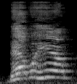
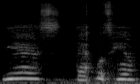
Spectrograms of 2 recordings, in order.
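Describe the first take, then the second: First: Louder, higher, disbelieving question; incredulous boyfriend. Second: Softer, slightly higher, meek admission; retold girlfriend. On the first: Retold or imitated. Boyfriend realizing who it was, shocked. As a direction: throw it back as a shocked question. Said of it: "I said". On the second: Girlfriend admitting who it was, imitated meekly. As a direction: imitate her quietly owning up. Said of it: "She said".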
